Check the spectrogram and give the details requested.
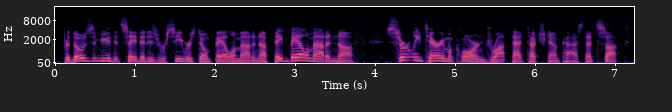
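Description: A man's voice: medium pitch, big pitch swings, brisk, hardly any pauses, a bit bright, no room sound, studio quality. An American man hosting a sports talk show, giving an opinionated football recap in a blunt, emphatic manner.

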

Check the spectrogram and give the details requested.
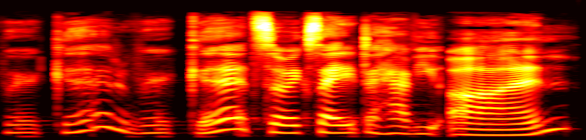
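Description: A woman's voice: mid-range voice, very animated, a little slow, gravelly. A woman hosting a podcast in a casual, chatty interview style, with an upbeat, informal and encouraging manner. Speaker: podcast host and wedding planner.

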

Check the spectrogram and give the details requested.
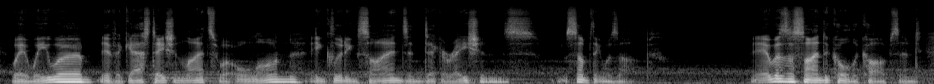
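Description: Man with a super deep voice reading spooky true stories, kinda hushed, faint hum behind. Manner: hushed, slipping into whispers at tense moments. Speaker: podcast narrator. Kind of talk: first-person scary story narration.

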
